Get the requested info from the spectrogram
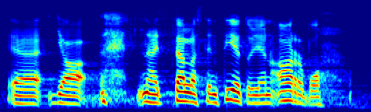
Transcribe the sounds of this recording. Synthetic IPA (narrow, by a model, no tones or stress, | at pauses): jɑ | næˑit̪t̪ælːæst̪ent̪iet̪ojenɑrʋo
